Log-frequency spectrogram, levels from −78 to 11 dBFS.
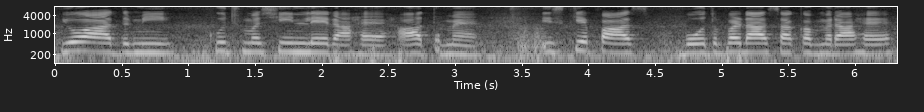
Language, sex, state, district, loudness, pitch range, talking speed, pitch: Hindi, female, Haryana, Jhajjar, -16 LUFS, 220-245 Hz, 150 wpm, 235 Hz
